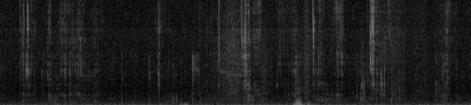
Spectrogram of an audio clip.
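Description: Close-up mouth sounds of a person chewing a mouthful of McDonald's cheeseburger: many short, wet clicks of lips and tongue, with one brief louder low sound about four seconds in.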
